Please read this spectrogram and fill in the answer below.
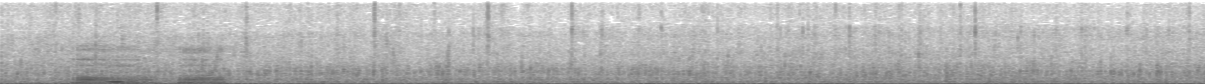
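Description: Shrimp cooking in bubbling melted butter in a skillet, a steady fine crackling sizzle. A short voice sounds just under a second in.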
